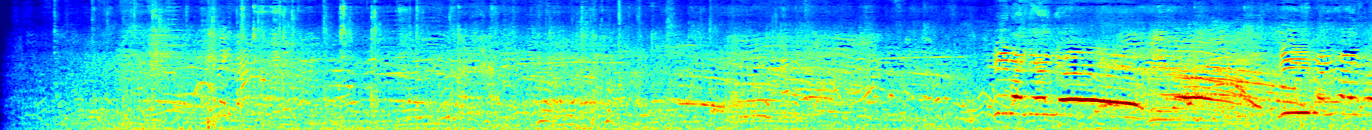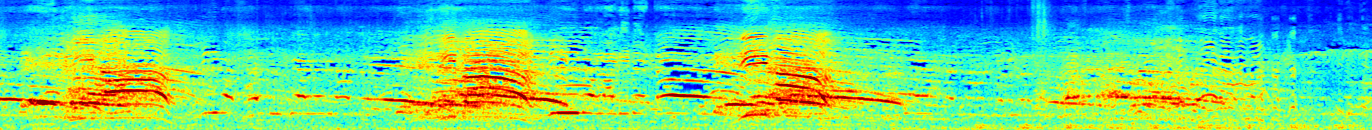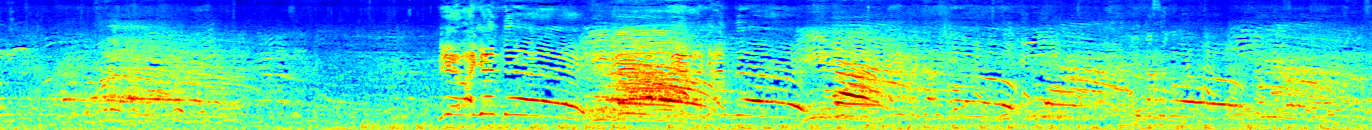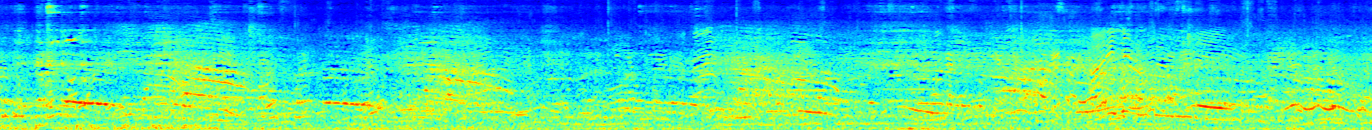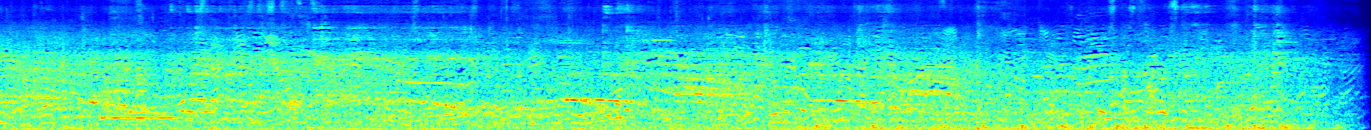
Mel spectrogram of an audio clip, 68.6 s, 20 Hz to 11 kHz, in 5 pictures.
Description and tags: San Miguel de Allende, Gto, Mexico. September 16th, 2017.
Binaural recording Zoom H4. Microphones: SoundProfessionals
Ambience, Binaural, field-recording, Recording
